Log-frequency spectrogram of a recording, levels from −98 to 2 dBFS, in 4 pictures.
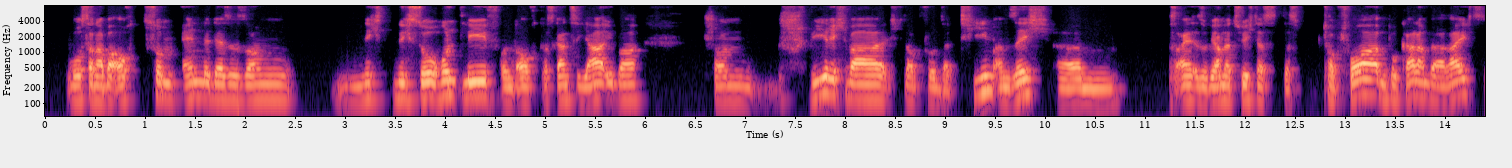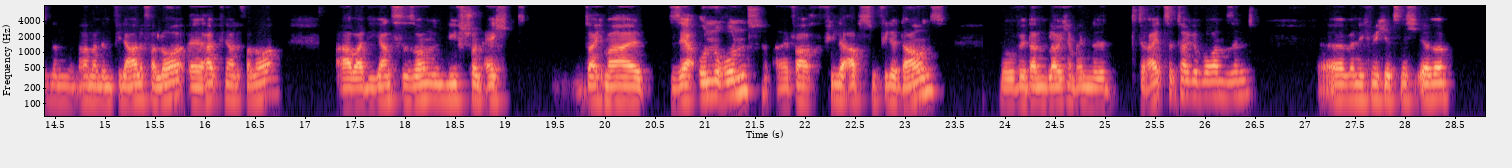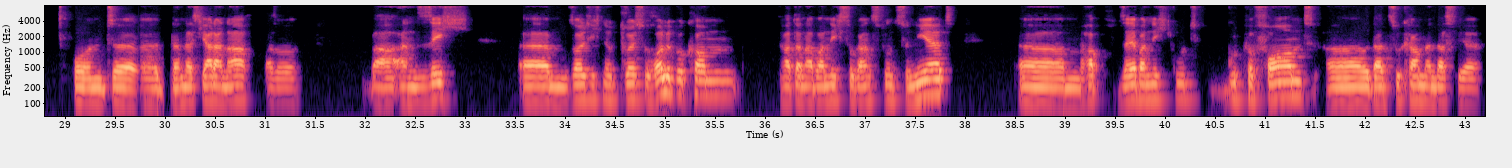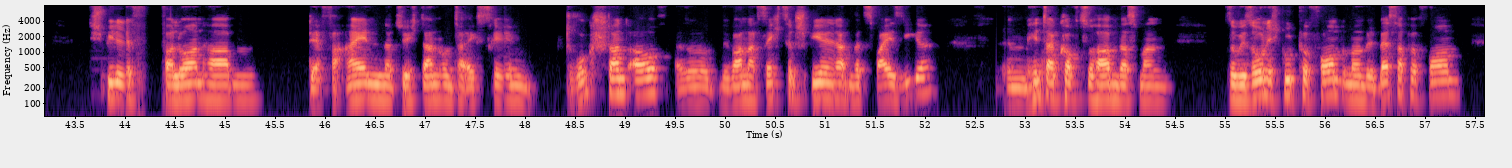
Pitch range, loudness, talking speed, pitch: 105-125 Hz, -21 LUFS, 170 wpm, 115 Hz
